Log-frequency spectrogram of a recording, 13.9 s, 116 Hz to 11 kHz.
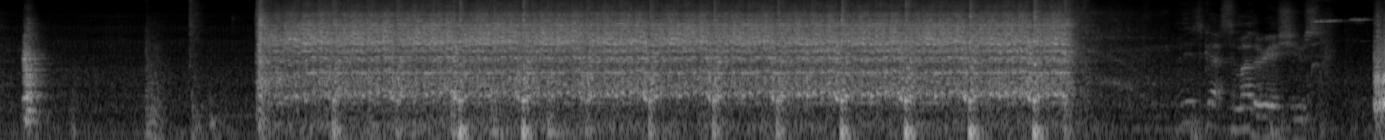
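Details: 1978 Chevrolet El Camino, after dry-rotted fuel line fixed and gas added: starter churns about four beats a second with sharp uneven pops and no catch; popping while cranking, later confirmed as a worn cam lobe.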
